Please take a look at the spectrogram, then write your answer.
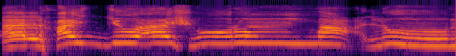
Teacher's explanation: kemaskan huruf shin tu bagi ada keluar angin menyembur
